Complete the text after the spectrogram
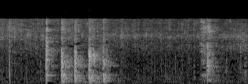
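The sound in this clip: Food browning in a pan with a steady, fairly quiet sizzle, broken by several sharp clinks and scrapes of stirring.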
